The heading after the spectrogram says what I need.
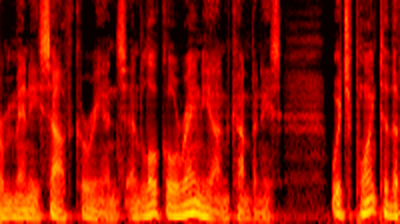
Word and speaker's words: ramyeon: South Korean fans and media have noted that the characters correctly pronounce ramyeon, or Korean instant noodles.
